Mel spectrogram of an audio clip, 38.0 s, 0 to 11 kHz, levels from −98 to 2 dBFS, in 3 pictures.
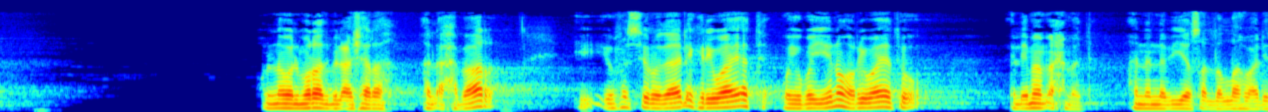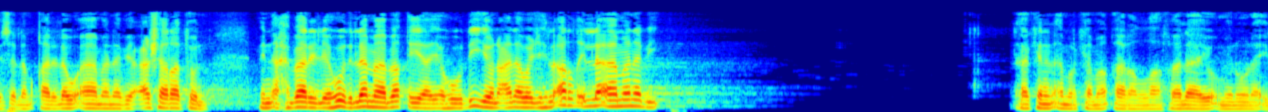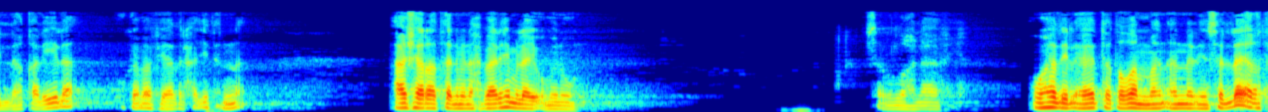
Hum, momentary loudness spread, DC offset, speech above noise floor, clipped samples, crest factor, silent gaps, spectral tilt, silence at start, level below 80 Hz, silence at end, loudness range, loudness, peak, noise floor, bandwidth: none; 17 LU; under 0.1%; 68 dB; under 0.1%; 20 dB; 21.42-21.51 s, 21.63-21.67 s, 21.83-21.99 s, 22.09-22.26 s, 32.92-32.97 s, 33.04-33.13 s, 35.58-35.62 s; -7.5 dB/octave; 2.65 s; -60 dBFS; 0 s; 12 LU; -19 LUFS; 0 dBFS; -86 dBFS; 7.8 kHz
